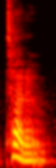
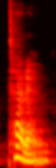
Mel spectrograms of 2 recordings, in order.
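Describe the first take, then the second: The two takes are said the same way.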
